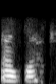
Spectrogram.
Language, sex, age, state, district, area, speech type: Odia, female, 45-60, Odisha, Sundergarh, rural, conversation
